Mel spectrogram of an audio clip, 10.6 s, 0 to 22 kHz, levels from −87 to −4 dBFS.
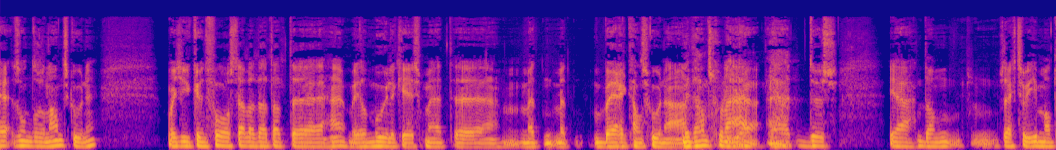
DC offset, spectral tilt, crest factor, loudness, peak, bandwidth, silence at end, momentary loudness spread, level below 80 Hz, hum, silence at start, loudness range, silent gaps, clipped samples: under 0.1%; -5.5 dB/octave; 16 dB; -22 LUFS; -6 dBFS; 14 kHz; 0 s; 8 LU; -52 dBFS; none; 0 s; 2 LU; none; under 0.1%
